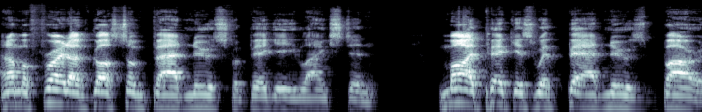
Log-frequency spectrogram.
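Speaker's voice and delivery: wrestling ring-announcer catchphrase voice. Announcing a match pick: Bad News Barrett impression. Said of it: "I thought yours was pretty good".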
